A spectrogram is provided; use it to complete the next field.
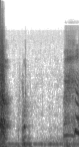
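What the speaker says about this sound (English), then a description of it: "I gotta sneeze." A person sneezes once at the very start, a short sharp burst, followed by quiet breathy sounds and then a brief vocal noise.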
